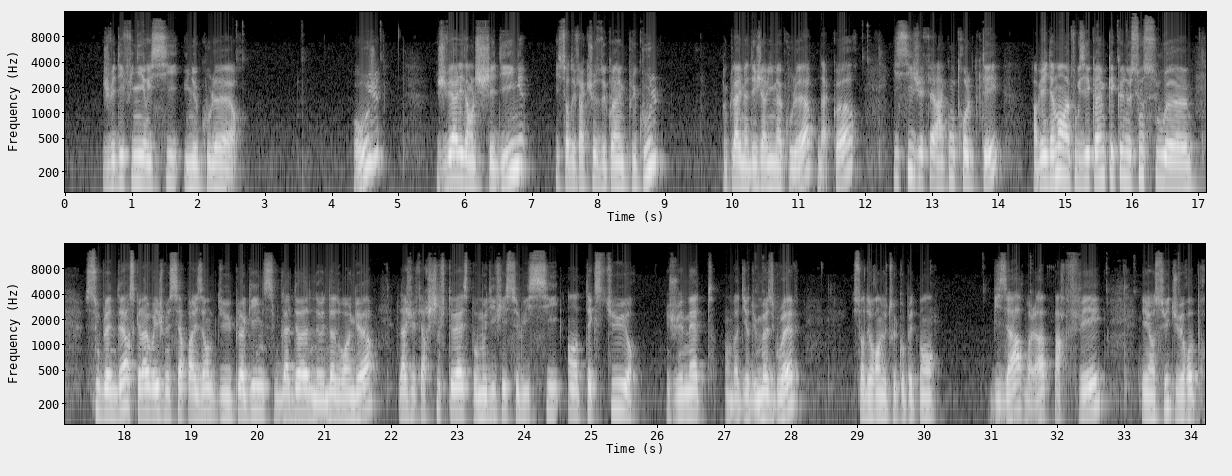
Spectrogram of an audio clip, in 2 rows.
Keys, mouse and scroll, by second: 1.1 click, 2.5 click, 7.7-8.4 drag, 8.7-9.5 scroll up 6, 9.5-12.0 middle drag, 12.0 click, 13.5 ctrl+t, 15.9 click, 29.3-32.7 middle drag, 32.7-34.2 drag.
